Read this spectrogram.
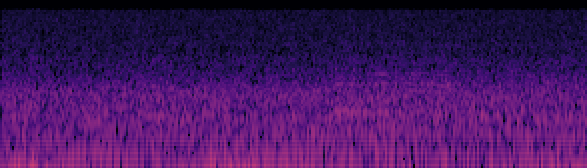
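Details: Continuous, even drone of honey bees flying around their white hive, a thriving split colony, with no single bee standing out from the mass of wings.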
